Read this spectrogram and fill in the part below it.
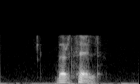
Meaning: to push
- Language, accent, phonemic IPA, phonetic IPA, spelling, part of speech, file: Armenian, Eastern Armenian, /bəɾˈtʰel/, [bəɾtʰél], բրթել, verb, Hy-բրթել.ogg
